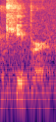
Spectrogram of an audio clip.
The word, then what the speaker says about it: Kuiper: is vemm beeman them keeper actually keeper well it's well typically pronoun uh spelled kuiper but it's pronounced keeper for some reason yeah i can't imagine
